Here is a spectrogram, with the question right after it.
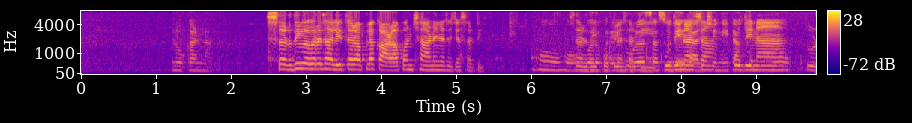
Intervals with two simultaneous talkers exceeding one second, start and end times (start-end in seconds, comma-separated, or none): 6.6-9.1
